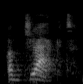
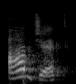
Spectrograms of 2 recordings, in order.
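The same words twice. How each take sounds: First: The stress is on the second syllable. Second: The stress is on the first syllable. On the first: It is a verb. "Or verb" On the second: It is a noun. "Object is a noun"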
